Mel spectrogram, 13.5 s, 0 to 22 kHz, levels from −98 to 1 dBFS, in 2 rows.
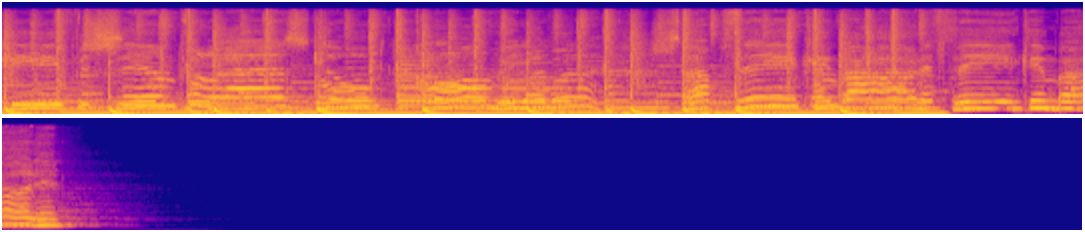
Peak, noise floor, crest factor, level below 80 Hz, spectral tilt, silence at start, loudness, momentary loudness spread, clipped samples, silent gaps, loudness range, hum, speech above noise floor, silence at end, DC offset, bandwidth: -2 dBFS; under -90 dBFS; 14 dB; -20 dBFS; -5.5 dB/octave; 0 s; -14 LUFS; 4 LU; under 0.1%; none; 9 LU; none; over 76 dB; 6.3 s; under 0.1%; 16.5 kHz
